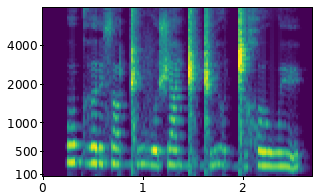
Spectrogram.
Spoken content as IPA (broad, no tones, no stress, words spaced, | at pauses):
oɡʱəː ɾysɒːɡ͡ǁuvo ʃaːɡ͡ǁyɡ͡ǁyɦo ɡ͡ǁəχuː wyː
